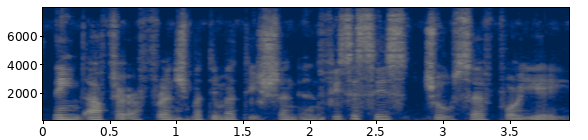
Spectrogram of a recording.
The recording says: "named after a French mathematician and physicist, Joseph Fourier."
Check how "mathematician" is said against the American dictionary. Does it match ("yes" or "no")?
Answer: no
